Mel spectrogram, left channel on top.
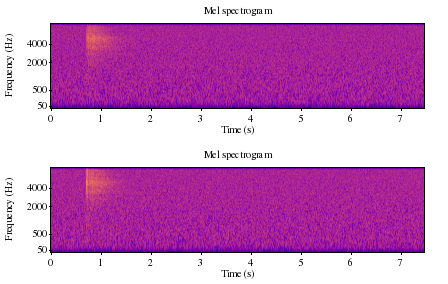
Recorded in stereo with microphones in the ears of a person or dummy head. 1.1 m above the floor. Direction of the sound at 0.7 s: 25° right (ahead or behind).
